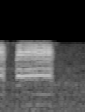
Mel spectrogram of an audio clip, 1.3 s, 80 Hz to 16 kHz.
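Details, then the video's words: Peregrine falcon at Wałbrzych, Poland, 27 August 2022, young bird screaming after feeding near an adult with prey. The end of one scream, then a single harsh, half-second scream, followed by quiet. "Baron z łupem i wrzeszczący, najedzony Gutek"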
